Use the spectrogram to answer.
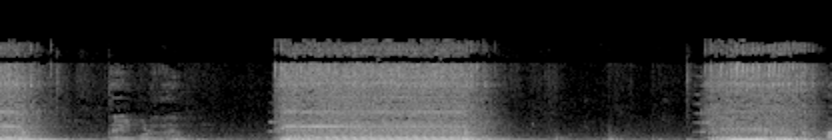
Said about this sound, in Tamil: அதை கனெக்ட் பண்ணி தையல் போடுங்க.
